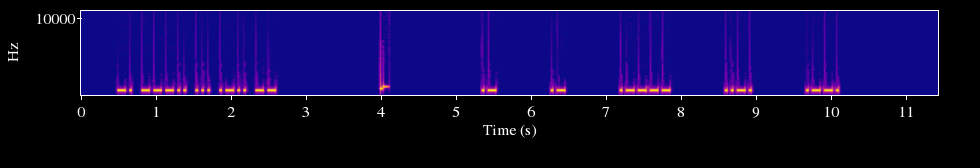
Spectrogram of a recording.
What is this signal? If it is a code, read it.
Morse code, heard as a keyed tone, about 30 wpm, spaced as for 15 wpm, 690 Hz. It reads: N8SLM AA1FP
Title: USA Call Signs - 5 Characters - 6x Character Spacing - 30wpm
